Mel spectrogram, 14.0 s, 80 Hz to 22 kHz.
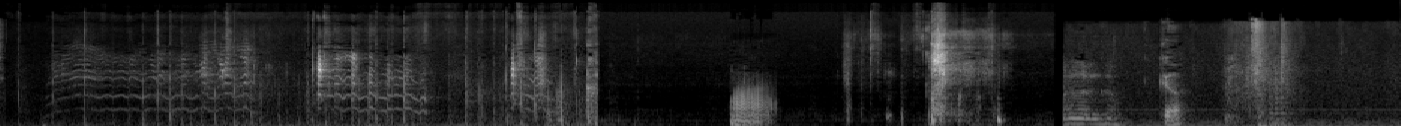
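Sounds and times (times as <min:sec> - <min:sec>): cat meowing: 0:00.5 - 0:04.4, 0:05.0 - 0:06.0.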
